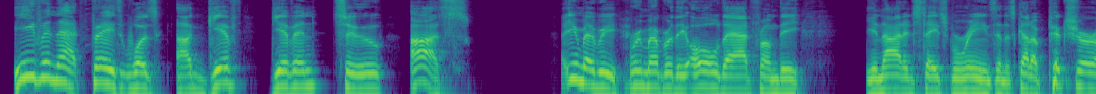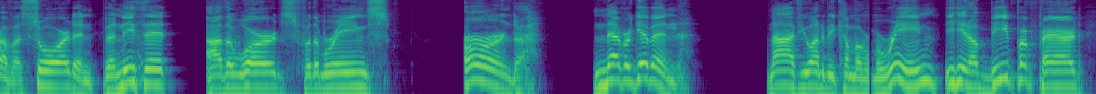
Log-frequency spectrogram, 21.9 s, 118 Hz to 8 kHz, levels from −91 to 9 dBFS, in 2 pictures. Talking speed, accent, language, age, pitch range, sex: 140 wpm, American, English, 50-69, 145-195 Hz, male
